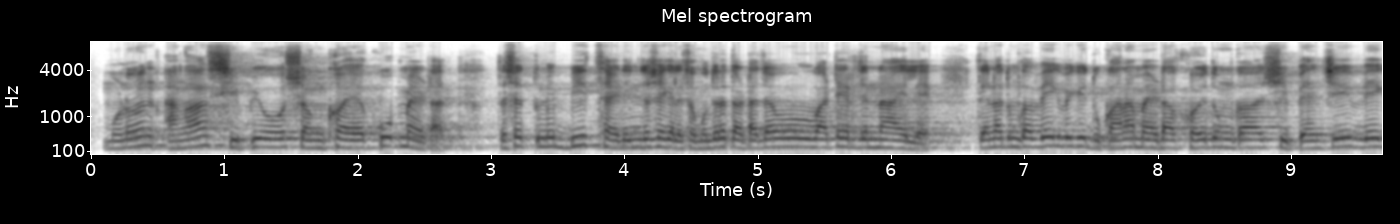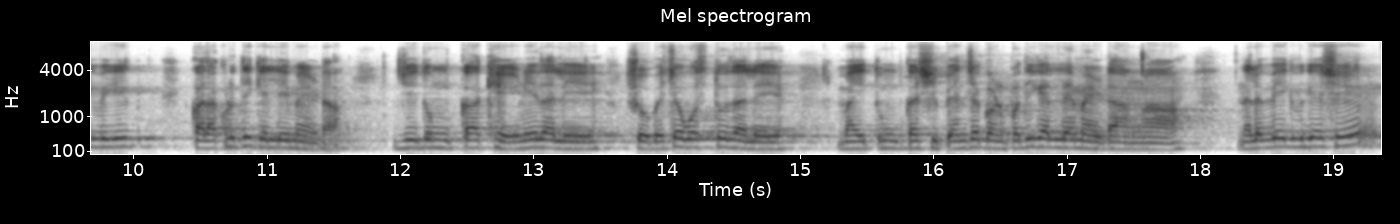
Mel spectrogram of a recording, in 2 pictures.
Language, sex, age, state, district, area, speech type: Goan Konkani, male, 18-30, Goa, Bardez, urban, spontaneous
